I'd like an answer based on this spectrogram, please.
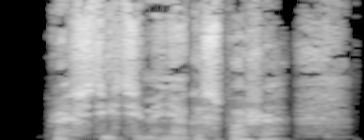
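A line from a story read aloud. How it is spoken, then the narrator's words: Breaking, mumbled voice. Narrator (Russian): пробормотала она срывающимся голосом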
